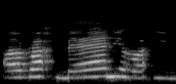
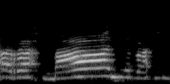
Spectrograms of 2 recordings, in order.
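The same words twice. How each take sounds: First: Slow अर्रहमानिर with the a bent toward e; slow अर्रहमानिर, vowel pushed to e; exaggerated imala. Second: Slow अर्रहमानिर with a slight lean toward e; slow, careful अर्रहमानिर; correct light tilt. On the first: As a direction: demo the wrong tilt, अर्रहमानिर sounding like रहमेनिर. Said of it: "मैं नहीं बना लेना चाहिए". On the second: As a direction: recite अर्रहमानिर with mouth half open, lightly tilted. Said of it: "पूरा मुंह नहीं खोलेंगे". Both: Shown as a demonstration.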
